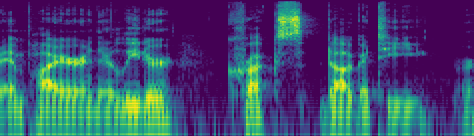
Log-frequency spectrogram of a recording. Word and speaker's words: Dogatie: defeat the Jupiter Empire and their leader, Crux Dogatie. Or how would you say his name, Isaac? It's Crux Dogatie.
